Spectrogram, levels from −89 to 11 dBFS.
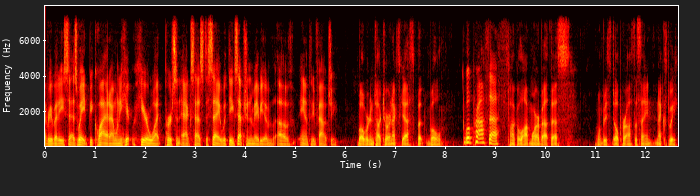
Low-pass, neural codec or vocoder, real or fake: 7.2 kHz; codec, 16 kHz, 4.8 kbps, FACodec; fake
